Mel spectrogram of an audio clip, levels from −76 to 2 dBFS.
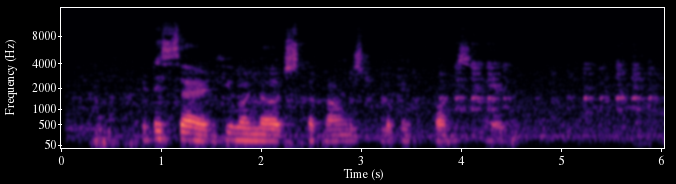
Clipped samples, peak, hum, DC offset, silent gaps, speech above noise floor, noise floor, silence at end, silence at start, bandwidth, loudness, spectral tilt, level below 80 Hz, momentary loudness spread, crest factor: under 0.1%; -12 dBFS; none; under 0.1%; none; 22 dB; -52 dBFS; 0 s; 0.15 s; 11.5 kHz; -31 LUFS; -4.5 dB/octave; -62 dBFS; 21 LU; 20 dB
